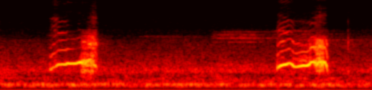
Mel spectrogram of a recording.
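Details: A small young monkey crying and screaming for its mother to nurse it, perhaps because it is hungry. Two short, rising, whining cries with harmonics, about two seconds apart, over a steady low hum.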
